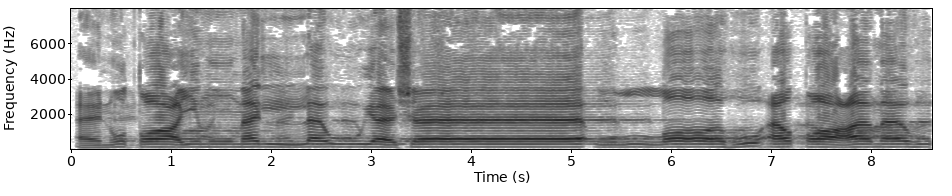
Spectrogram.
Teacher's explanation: كلمة يشاء فيها مد واجب متصل أربع حركات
